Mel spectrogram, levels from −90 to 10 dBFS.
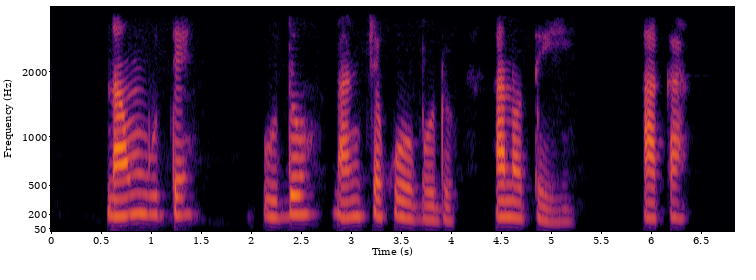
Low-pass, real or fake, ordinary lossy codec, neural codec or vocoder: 3.6 kHz; real; none; none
